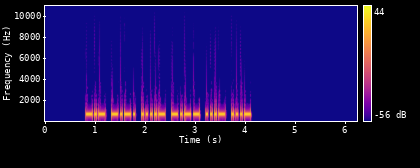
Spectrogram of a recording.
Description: Morse code, heard as a keyed tone, about 28 wpm, 700 Hz. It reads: KC4YVV
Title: USA Call Signs - 6 Characters - Repeated 3x - 28wpm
